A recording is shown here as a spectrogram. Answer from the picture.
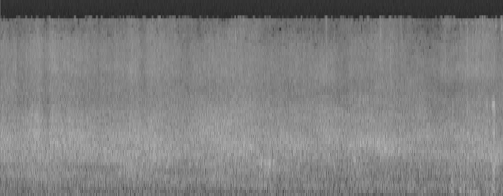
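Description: Steady road-traffic noise from cars driving across the suspension bridge deck beside the walkway, mixed with wind on the microphone.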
